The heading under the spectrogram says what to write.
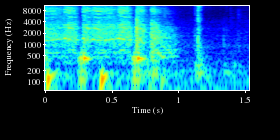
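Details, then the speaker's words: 2017 Polaris RZR 570 UTV with 5,032 miles, bought from a dealership as a repo, in park; starter turns it over in quick pulses, popping out the exhaust, but it won't fire; dealer suspects low compression. "So, she cranks but won't [Music] fire."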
